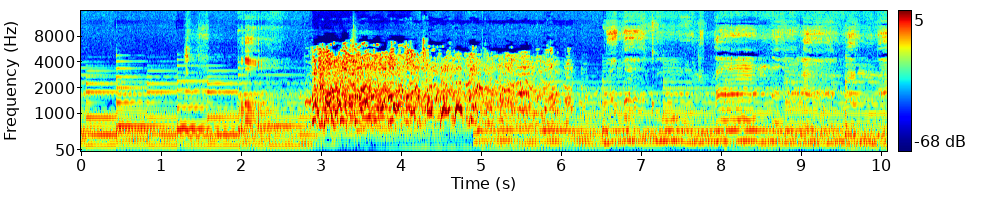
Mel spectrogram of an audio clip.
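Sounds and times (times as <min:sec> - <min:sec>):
sustained keyboard backing track: 0:00.0 - 0:10.0
woman laughing: 0:02.9 - 0:06.4.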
